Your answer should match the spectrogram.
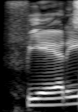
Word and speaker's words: Fieri: Fieri. – Fieri. – So I've heard it. – Yes, you said it right. You said it right, but I can't do it. – Fieri. – It's Italian.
